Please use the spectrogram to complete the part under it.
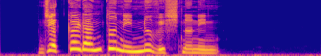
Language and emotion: Telugu, neutral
